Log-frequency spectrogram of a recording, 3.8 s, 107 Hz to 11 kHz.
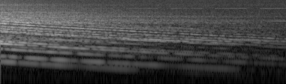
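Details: Mini SD10 siren after replacing rubber motor-axle part that rubbed motor bearing, plus motor cleaning and oiling; previously slowed down too quickly: clean rising-then-falling wail gliding smoothly down without catching or dragging; motor free and healthy.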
